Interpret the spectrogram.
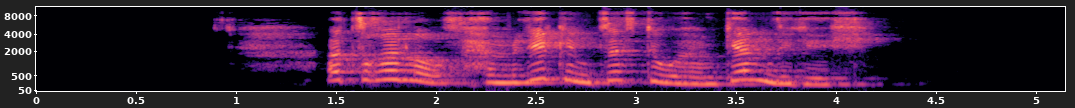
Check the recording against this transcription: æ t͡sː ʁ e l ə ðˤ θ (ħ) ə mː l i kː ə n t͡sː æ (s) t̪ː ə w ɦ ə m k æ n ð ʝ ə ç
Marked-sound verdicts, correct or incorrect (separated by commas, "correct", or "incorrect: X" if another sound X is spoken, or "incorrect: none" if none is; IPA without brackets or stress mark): correct, incorrect: θ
